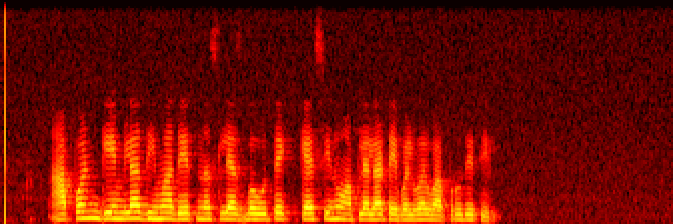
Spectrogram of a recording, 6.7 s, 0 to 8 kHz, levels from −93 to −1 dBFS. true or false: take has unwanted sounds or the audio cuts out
false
